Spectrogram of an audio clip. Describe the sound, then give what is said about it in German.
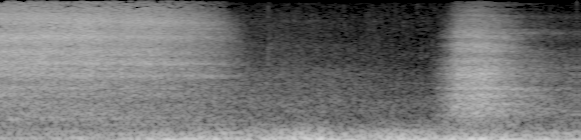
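A deep, airy breath drawn in through the nose, fairly loud, followed after a short pause by a second, briefer breath, taken beside a wall planted with moss. No one speaks. “Man atmet hier wirklich tief und spürt so einen ganz leichten Waldgeruch.”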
